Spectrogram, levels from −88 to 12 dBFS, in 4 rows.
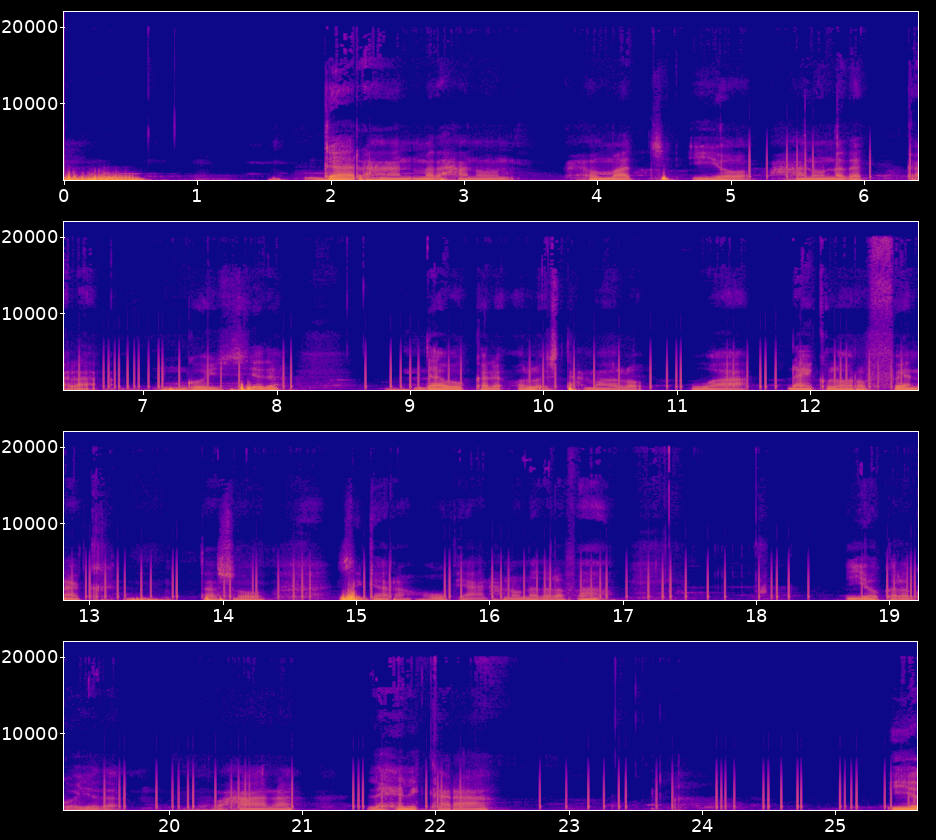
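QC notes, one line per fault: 5.14–25.60 s: train of clicks, roughly 150 uneven pulses at about 7.7 per second, well above the speech and audible in pauses; likely interference or a faulty connection.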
